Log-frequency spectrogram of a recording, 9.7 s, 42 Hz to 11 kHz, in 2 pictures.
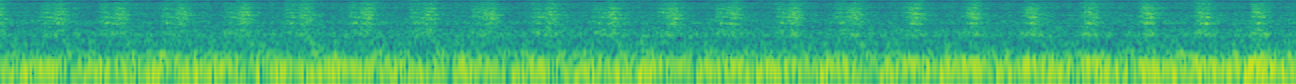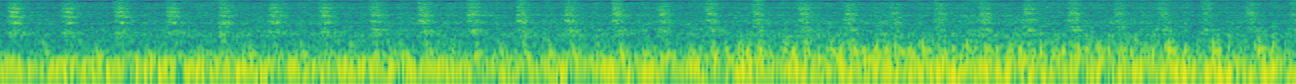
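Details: Chevy S10 long crank with throttle feathered, fuel pressure low (spec 41-47 psi): ten seconds of starter churning with uneven chuffs that won't stay running; owner suspects weak fuel pump and injectors.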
